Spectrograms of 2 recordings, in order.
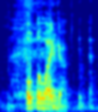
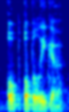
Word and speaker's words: Opelika: Opelika, which I found out very quickly. I was pronouncing that wrong. It's like I was saying Opelika. They're like, it's Opelika.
